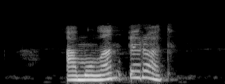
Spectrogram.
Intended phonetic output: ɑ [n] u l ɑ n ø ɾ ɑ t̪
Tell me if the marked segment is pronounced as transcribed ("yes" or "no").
no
